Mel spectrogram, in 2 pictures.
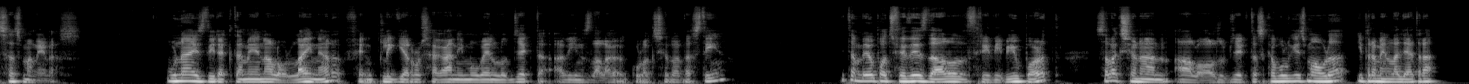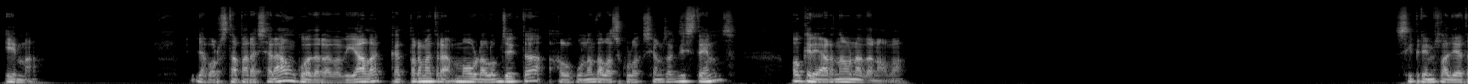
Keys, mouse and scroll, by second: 0.0 click, 0.5 click, 0.7-2.3 drag, 4.0-4.8 drag, 8.3-10.2 drag, 12.3 click, 14.2 click, 15.1 g, 15.7 click, 16.8 click, 18.0 click, 19.7 typing, 24.2 click, 26.8 click, 27.5 drag.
